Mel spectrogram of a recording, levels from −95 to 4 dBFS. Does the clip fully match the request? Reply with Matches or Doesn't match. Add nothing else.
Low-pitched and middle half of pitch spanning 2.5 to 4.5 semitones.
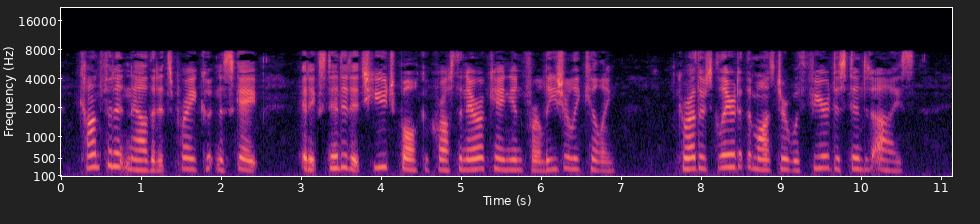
Doesn't match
